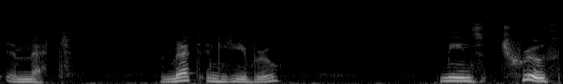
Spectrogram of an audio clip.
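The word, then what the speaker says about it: אמת: The word truth in Hebrew is spelled Aleph, Mem, Tav. The word is emet.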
